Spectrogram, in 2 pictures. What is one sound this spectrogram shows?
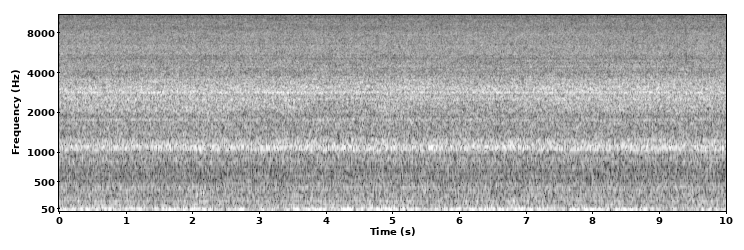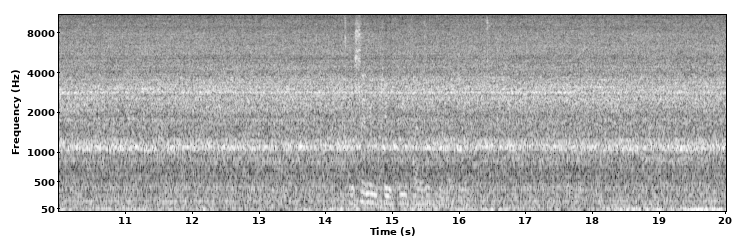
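Wind rushes past a small plane in flight.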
